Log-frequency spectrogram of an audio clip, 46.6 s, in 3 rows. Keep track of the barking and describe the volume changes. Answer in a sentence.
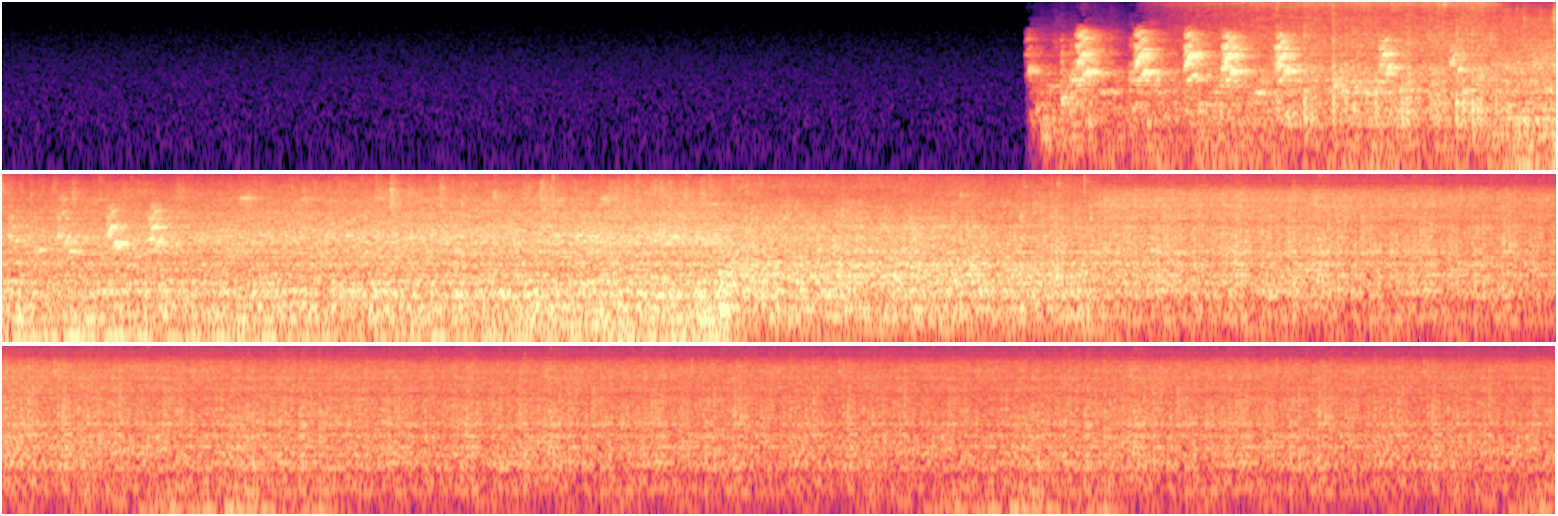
The volume of the barking goes down, then up.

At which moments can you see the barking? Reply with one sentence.
The barking can be heard from 10.2 to 17.2 s.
